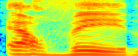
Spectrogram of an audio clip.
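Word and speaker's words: Hervé: Herve Levine. – Herve Levine. – Yeah, so it's a French name.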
